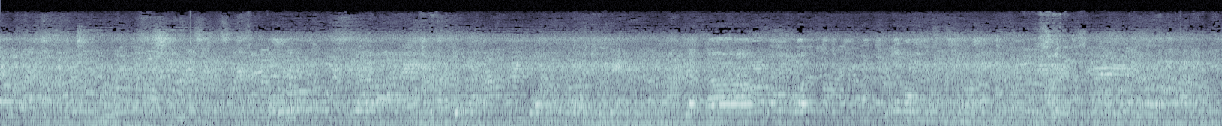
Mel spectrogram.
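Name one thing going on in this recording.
Fighting game sounds of punches and kicks play through loudspeakers.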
